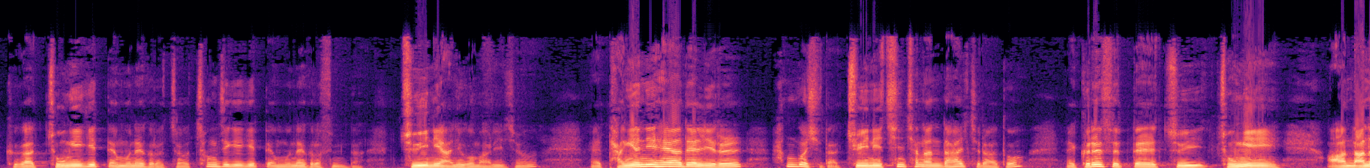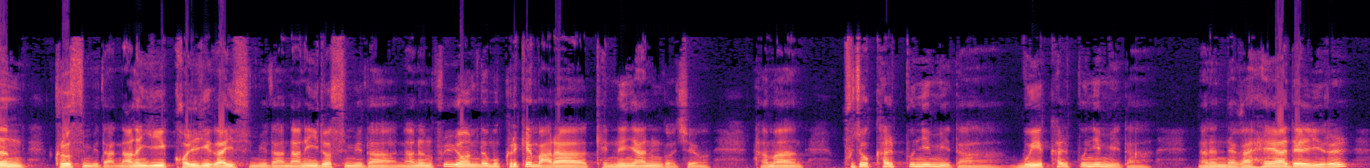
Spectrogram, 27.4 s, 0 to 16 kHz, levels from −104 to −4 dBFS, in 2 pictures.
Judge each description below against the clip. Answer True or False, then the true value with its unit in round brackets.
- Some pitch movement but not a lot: True (4.8 semitones)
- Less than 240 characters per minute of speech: False (290 characters per minute)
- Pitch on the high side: False (135 Hz)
